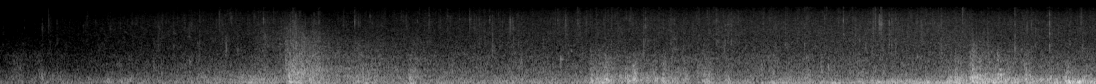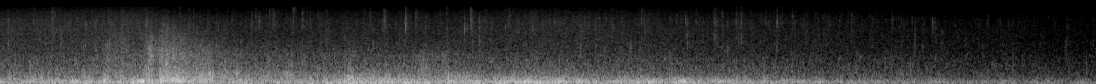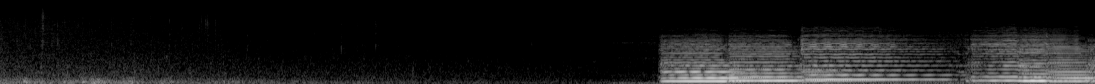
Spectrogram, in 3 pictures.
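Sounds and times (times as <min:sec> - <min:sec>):
heavy rain during a thunderstorm: 0:00.0 - 0:32.8
deep rolling rumbles of thunder: 0:02.4 - 0:07.1, 0:09.4 - 0:17.7.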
